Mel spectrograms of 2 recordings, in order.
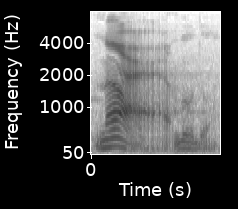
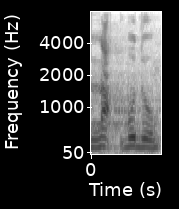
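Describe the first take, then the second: First: The ain sound flows smoothly on. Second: The ain sound stops abruptly. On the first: The speaker calls it right. "itu namanya sifat bainiyah, mengalir suaranya" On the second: The speaker calls it wrong. "mentok baca na'budu"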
